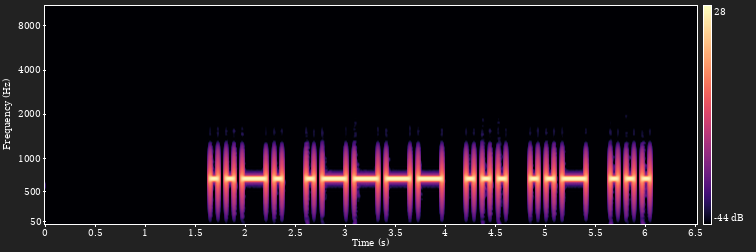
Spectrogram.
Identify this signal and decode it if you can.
Morse code, heard as a keyed tone, about 15 wpm, 700 Hz. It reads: F1SUS
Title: DXCC-100 Call Signs - 5 Characters - Repeated 3x - 15wpm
